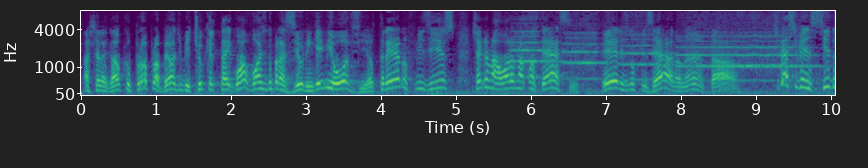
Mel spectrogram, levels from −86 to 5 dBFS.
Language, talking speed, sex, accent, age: Portuguese, 215 wpm, male, Brazilian, 60-79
